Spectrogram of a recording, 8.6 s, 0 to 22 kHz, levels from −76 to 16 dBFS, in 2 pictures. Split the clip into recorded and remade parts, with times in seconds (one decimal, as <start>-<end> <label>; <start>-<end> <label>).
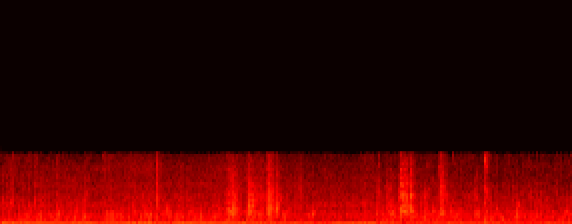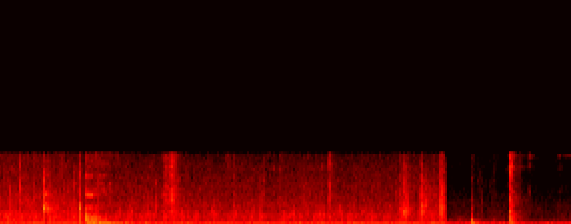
0.0-0.8 recorded; 0.8-2.8 remade; 2.8-8.6 recorded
